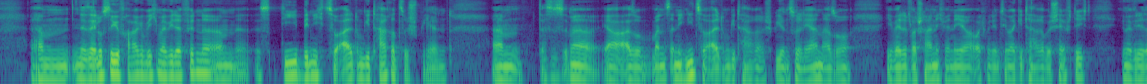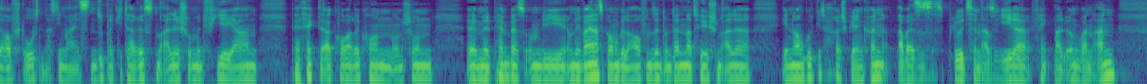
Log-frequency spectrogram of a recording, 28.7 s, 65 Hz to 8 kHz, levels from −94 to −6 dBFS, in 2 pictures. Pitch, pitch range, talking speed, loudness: 95 Hz, 90-100 Hz, 200 wpm, -30 LUFS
